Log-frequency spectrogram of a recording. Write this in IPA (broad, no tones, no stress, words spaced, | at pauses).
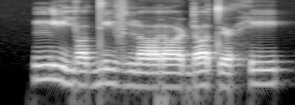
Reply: nijɔ d̪ivnɔːɾɔːɖ ɾɔtə˞ hi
